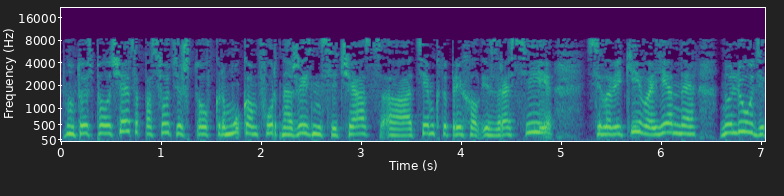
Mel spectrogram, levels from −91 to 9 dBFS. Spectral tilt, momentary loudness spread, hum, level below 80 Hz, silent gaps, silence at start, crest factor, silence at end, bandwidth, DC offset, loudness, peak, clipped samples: -4 dB/octave; 4 LU; none; -54 dBFS; none; 0 s; 12 dB; 0 s; 8.8 kHz; under 0.1%; -18 LUFS; -6 dBFS; under 0.1%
